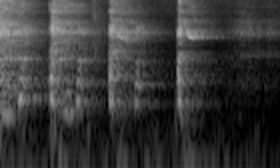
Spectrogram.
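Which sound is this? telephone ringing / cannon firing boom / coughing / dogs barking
coughing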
